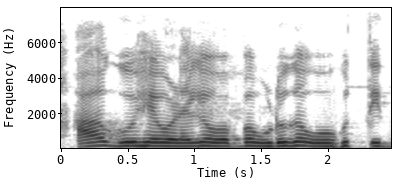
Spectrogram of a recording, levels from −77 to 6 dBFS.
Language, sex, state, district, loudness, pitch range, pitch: Kannada, female, Karnataka, Koppal, -12 LUFS, 185-205 Hz, 195 Hz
